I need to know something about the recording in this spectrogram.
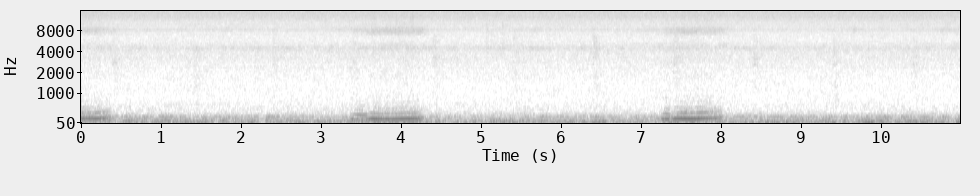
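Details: A sleeping cat snoring: faint, low snoring bursts recurring about every four seconds, roughly 16 breaths a minute, over a steady background hum.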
